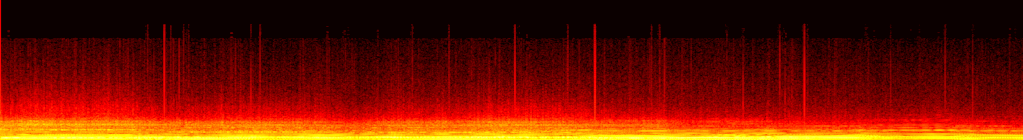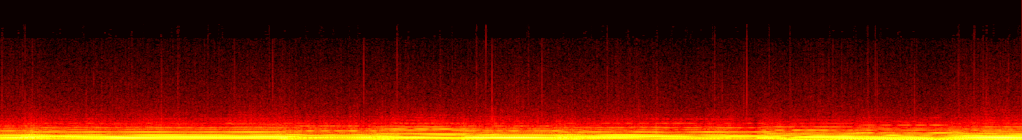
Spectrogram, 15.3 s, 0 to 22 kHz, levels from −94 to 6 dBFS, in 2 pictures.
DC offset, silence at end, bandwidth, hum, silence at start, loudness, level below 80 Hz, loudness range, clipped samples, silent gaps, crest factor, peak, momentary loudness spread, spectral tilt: under 0.1%; 0 s; 5.8 kHz; none; 0 s; -16 LUFS; -40 dBFS; 4 LU; under 0.1%; none; 14 dB; -2 dBFS; 8 LU; -9.5 dB/octave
